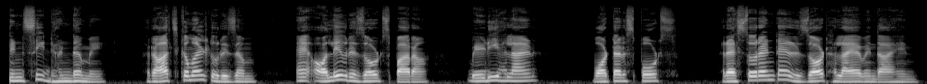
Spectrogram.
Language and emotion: Sindhi, neutral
